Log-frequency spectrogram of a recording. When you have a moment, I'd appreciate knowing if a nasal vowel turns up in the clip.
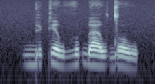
no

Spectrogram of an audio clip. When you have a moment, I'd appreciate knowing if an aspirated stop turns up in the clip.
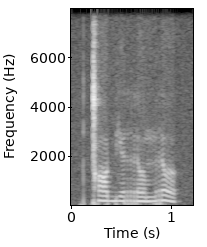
no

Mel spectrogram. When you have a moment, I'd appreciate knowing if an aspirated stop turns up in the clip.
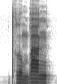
yes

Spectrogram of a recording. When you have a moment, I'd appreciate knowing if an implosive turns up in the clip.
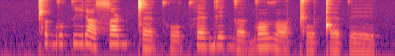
no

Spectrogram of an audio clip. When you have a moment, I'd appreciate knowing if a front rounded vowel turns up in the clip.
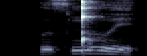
no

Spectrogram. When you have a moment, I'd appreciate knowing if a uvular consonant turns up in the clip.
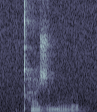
yes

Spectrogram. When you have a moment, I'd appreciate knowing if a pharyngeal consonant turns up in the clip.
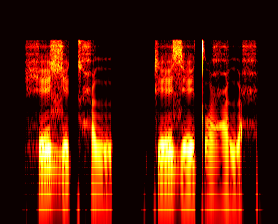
yes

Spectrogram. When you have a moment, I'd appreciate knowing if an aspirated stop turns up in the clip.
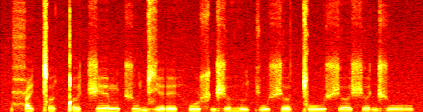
no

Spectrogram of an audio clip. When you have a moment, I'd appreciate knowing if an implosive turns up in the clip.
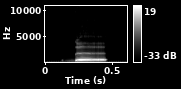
yes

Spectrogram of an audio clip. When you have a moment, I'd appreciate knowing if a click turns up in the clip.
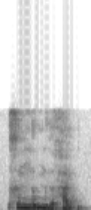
no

